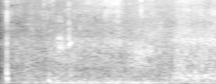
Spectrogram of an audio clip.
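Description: Goats grazing close by: faint rustling and soft taps in the grass, after a single click at the very start.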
